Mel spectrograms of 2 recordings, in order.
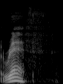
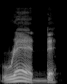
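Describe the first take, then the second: First: The word ends with a soft th sound. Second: The word ends with a crisp d sound. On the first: The speaker calls it wrong. "if my tongue touches the teeth, it will sound like reth" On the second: The speaker calls it right. "But no, red, d, d, d"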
